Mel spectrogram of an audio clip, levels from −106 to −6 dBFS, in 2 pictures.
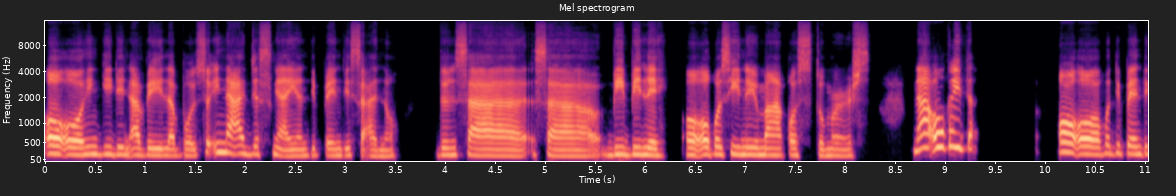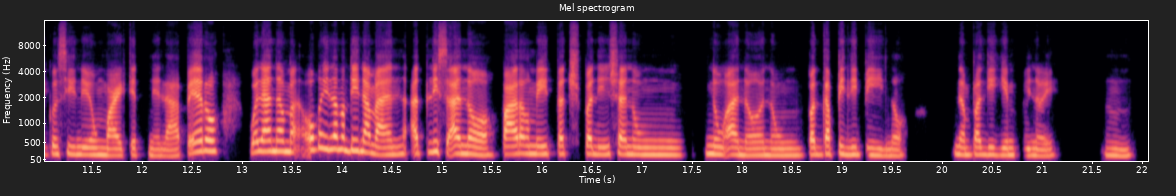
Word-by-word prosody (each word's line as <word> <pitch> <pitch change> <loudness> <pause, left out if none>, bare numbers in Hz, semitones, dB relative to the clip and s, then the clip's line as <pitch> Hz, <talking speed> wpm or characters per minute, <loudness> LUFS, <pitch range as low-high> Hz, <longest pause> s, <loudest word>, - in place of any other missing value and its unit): oo, 190 -4 +6
hindi 200 0 -2
din 185 -2 -2
available 170 -2 -1
so 240 +6 -4
ina-adjust 210 -5 +1
nga 155 - +2
yan 160 +2 -2
depende 170 0 -4
sa 155 -2 -4
ano, 150 0 -7 0.4
do'n 180 0 -3
sa, 180 -1 +1 0.6
sa 180 -2 -2 0.5
bibili 185 -1 +2 0.2
oo 185 +1 +4
kung 195 -1 -1
sino 190 -1 0
yung 185 -1 +1
mga 175 -1 +1
customers 165 -2 -5 0.4
na 340 +5 +4
okey 385 -3 +3
da 345 - -2 0.8
Oo, 200 -7 +5
depende 205 -2 -2
kung 205 - -2
sino 195 -3 -4
yung 185 0 -1
market 170 +1 -1
nila 160 -1 -3
pero 275 +1 +4 0.3
wala 275 +2 +4
naman 270 -2 +1
okey 335 +3 +1
lang 330 -1 +3
din 290 -1 +3
naman 195 -3 +2
at 205 +1 0
least 270 -1 0
ano 200 -4 +2
parang 205 +1 +5
may 205 0 -1
touch 205 0 -3
pa 210 - +4
din 195 -1 -3
siya 210 +1 +1
nung, 185 -1 -2 0.3
nung 200 -2 -1
ano 175 -2 0
nung 170 0 -4
pagka 190 +2 +2
Pilipino 180 -5 -4 0.4
ng 190 -3 -2
pagiging 185 -2 -2
Pinoy, 170 -2 -6 0.5
hmm. 170 -1 -6
185 Hz, 155 wpm, -23 LUFS, 170-205 Hz, 0.8 s, oo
